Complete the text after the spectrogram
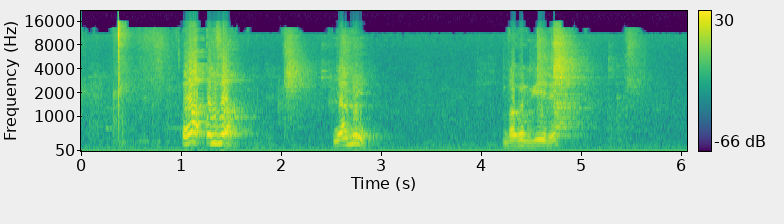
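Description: A man speaks nearby in short, loud bursts.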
